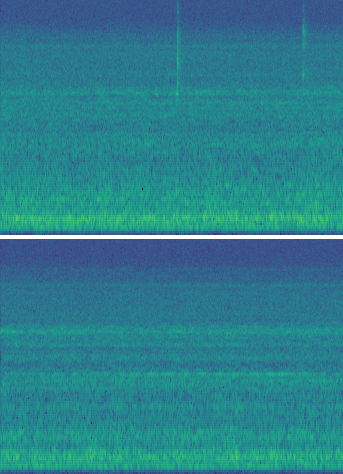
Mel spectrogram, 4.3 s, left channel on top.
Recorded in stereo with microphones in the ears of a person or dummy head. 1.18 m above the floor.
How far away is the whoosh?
I don't hear a whoosh.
